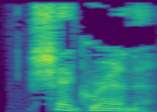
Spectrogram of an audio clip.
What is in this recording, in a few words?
"Chagrin", English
